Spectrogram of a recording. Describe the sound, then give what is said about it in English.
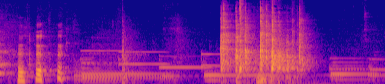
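A quick burst of hard, hollow clattering as dice tumble down a dice tower and settle, rolled for lesser healing potions in a tabletop role-playing game, with voices talking before and after the rattle. “Here, use a dice tower. Try a dice tower.”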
